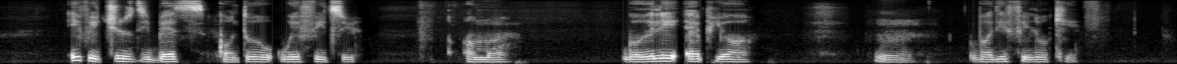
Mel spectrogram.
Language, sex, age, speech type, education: Nigerian Pidgin, male, 15-29, spontaneous, tertiary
